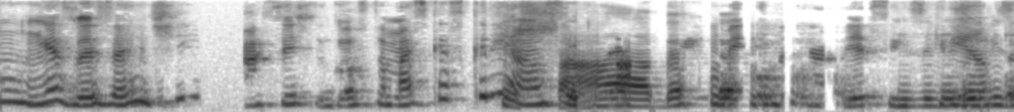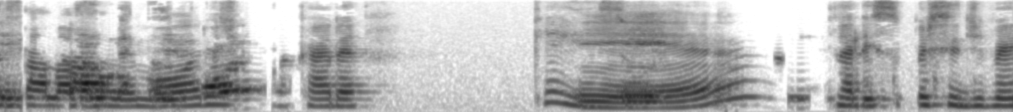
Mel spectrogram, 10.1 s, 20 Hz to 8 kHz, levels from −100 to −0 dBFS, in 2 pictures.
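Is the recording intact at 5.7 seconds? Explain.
No. From 4.69 to 6.41 s a second copy of the speech trails about 211 ms behind, roughly 5 dB louder than the direct sound. This is an echo leak, likely a loudspeaker's output reaching the far-end microphone and passing uncancelled back into the call.

Overlapping it, from 4.95 to 6.6 s, the speech dips and breaks up, dropping by as much as about 25 dB for around a second in total. This is speech suppressed in double talk, likely an echo canceller muting the talker because it couldn't separate them from the echo.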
